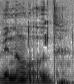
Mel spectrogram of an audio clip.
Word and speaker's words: Vinod: it was actually called Vino's kebabs because it retention they couldn't pronounce my name properly especially with the English schools they instead of saying vinod they could only say Vino and that's what you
